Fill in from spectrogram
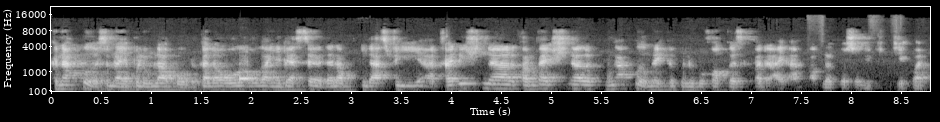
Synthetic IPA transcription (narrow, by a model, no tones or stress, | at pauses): kənãpəsəmənaɦɲapərluməlabʊʔkalawoɾaŋoɣaŋjãbiasadalamĩndast̪ɾiət̪ɾadiʃonalkɔnvɛnʃɔnalməŋãpəməɾekapərlubərfokəskə̥pada̰ʔa̰jʔa̰p̚ɔflakosoŋnikit͡ʃḭkwa̰t̚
